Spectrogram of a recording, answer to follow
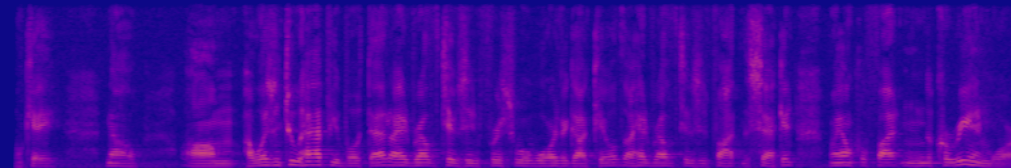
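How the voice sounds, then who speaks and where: Audible room echo accompanies a man's voice. His tone is dark and mellow, his intonation fairly even. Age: 70s. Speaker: local resident. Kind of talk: public address at council meeting. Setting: council chamber podium. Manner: halting.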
